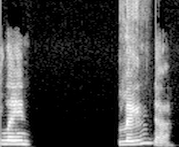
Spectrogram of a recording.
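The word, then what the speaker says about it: Lania: your name right um it's pronounced Lane Lan my mother's made name was Lane and she added an uh oh okay um thank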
